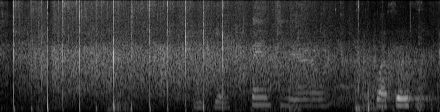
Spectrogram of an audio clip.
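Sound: audience applause welcoming speaker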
